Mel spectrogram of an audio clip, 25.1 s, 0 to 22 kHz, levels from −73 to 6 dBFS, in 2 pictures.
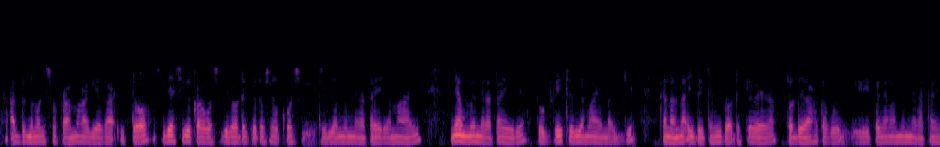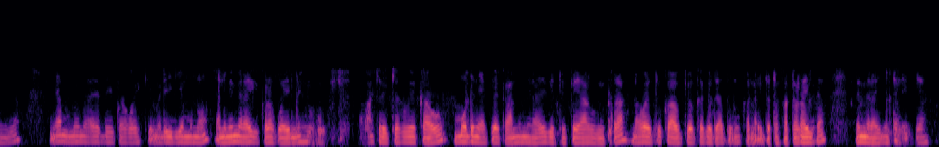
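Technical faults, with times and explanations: Throughout, G.729 codec: The speech is rebuilt at 8 kbit/s from a vocal tract filter, a pitch predictor and a few pulses per frame. Nothing above 4 kHz survives. The result is intelligible but plainly rough and synthetic.
4.06–4.24, 8.43–8.48, 11.25–11.45 (just after "thondeke wega tondo wahota"), 16.63–17.51 and 24.47–24.86 s, VoIP packet loss concealed by the speech codec: The decoder fills gaps by extending its last pitch and filter and fading the level. The dropouts turn into a buzzy tone or coloured noise that fades. The last two are scattered bursts, and the voice stays weak briefly after each.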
